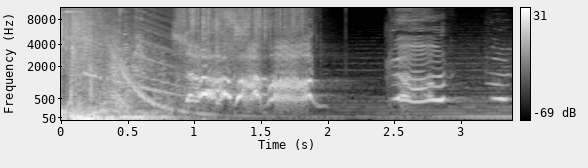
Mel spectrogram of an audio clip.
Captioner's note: cries of pain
